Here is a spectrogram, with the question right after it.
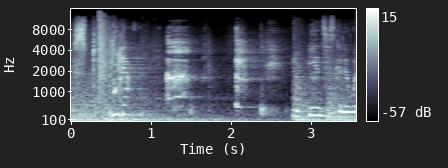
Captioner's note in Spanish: bofetada; sollozos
